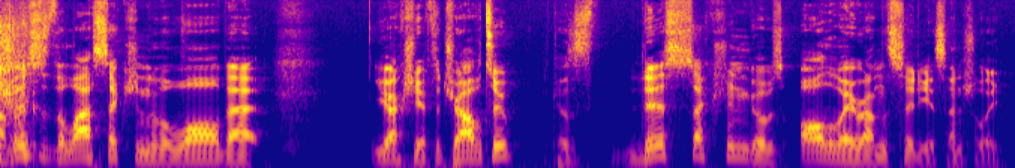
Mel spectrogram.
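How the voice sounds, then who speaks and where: A man with a stuffed-up, congested nose, chatting his way through a tour of a Minecraft build and correcting himself as he goes. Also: mid-range voice. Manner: rambling, self-correcting, chatty. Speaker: Minecraft server let's player. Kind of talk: casual gameplay commentary.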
